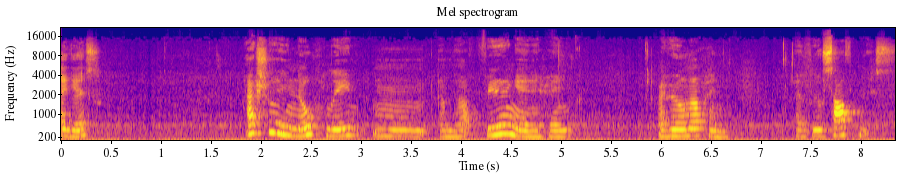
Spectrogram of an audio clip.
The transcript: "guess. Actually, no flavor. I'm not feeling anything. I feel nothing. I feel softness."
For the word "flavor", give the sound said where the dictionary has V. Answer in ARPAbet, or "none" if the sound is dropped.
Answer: none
